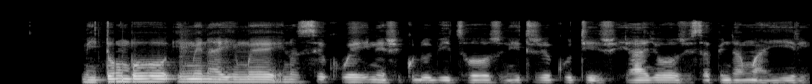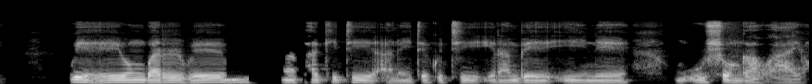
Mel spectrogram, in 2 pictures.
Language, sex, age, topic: Ndau, female, 25-35, health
